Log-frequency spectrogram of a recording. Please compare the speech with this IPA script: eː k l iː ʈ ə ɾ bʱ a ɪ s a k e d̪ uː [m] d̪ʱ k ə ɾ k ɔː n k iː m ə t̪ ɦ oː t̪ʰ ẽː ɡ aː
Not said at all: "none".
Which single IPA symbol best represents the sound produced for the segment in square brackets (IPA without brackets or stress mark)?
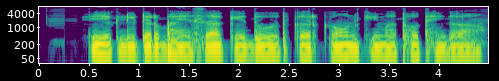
none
